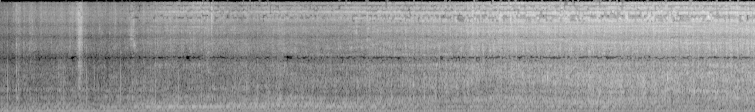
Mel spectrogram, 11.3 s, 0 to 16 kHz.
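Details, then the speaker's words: 1958 Plymouth V8 after compression test and new spark plugs replacing 40-plus-year-old carboned ones to address misfire: fairly steady idle, beat mostly even under background noise; sounds healthy and much better; heater hose leaking. "But sounds good, doesn't it?"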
